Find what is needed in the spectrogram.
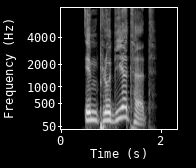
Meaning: inflection of implodieren: 1. second-person plural preterite 2. second-person plural subjunctive II
- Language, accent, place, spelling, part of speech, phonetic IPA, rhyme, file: German, Germany, Berlin, implodiertet, verb, [ɪmploˈdiːɐ̯tət], -iːɐ̯tət, De-implodiertet.ogg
